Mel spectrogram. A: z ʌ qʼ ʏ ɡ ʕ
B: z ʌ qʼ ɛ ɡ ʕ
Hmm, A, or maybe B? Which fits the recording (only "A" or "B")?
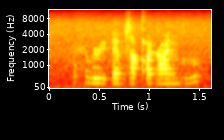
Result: A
